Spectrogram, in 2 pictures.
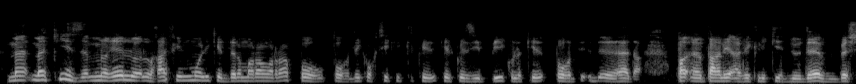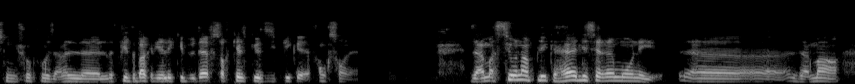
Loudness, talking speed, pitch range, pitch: -27 LUFS, 135 wpm, 145-175 Hz, 160 Hz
